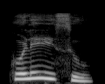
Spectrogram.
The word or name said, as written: ಖುಲಾಯಿಸು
